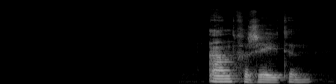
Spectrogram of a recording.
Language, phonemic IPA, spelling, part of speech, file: Dutch, /ˈaŋɣəˌzetə(n)/, aangezeten, verb, Nl-aangezeten.ogg
- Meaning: past participle of aanzitten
